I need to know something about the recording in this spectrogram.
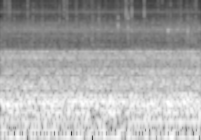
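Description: Steady background hiss of the recording microphone with no distinct events: room tone between stretches of narration.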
